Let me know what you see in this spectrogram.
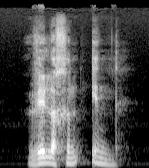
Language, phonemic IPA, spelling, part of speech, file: Dutch, /ˈwɪləɣə(n) ˈɪn/, willigen in, verb, Nl-willigen in.ogg
- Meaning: inflection of inwilligen: 1. plural present indicative 2. plural present subjunctive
